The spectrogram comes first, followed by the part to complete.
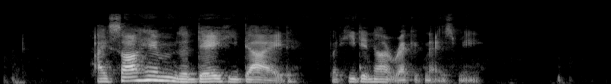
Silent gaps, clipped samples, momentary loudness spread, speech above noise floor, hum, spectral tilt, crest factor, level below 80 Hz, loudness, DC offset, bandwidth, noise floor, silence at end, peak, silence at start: none; under 0.1%; 21 LU; 51 dB; none; -6 dB/octave; 18 dB; -52 dBFS; -18 LUFS; under 0.1%; 11 kHz; -69 dBFS; 1.35 s; -2 dBFS; 0.95 s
